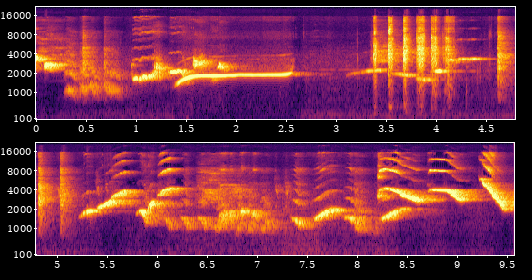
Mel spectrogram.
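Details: White-rumped shama song played as a lure for other shamas to answer; whistled and warbled phrases, a long pure note, a short pause, a few harsh rasping bursts, then rapid varied whistles.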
